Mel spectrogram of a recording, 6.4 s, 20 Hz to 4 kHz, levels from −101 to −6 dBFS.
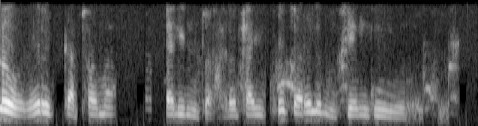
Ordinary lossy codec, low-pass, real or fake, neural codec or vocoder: none; 3.6 kHz; real; none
